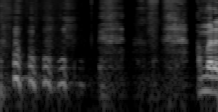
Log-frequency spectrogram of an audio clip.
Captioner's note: laughter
